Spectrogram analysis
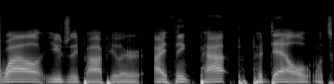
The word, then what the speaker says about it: Padel: Padell. Can you spell it? P A D E L. Now some people purists will say it's pronounced paddle.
